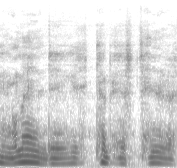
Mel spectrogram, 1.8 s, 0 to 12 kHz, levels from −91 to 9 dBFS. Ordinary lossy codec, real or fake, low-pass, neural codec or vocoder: none; fake; 10.8 kHz; codec, 44.1 kHz, 7.8 kbps, Pupu-Codec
